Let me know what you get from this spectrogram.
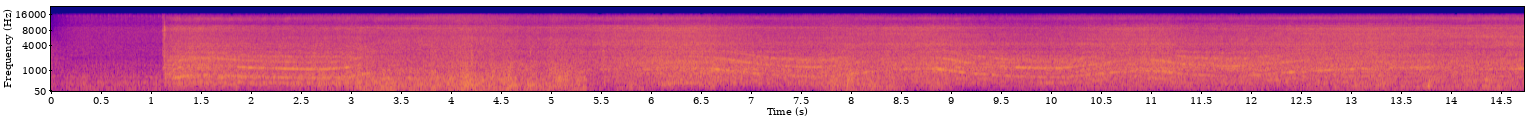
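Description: Four-wheel-drive vehicle engine revving up and down over and over, as when crawling over rough track, over a loud steady rush of noise. It cuts in abruptly about a second in.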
